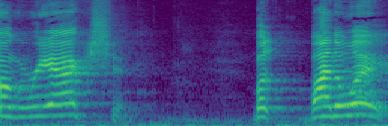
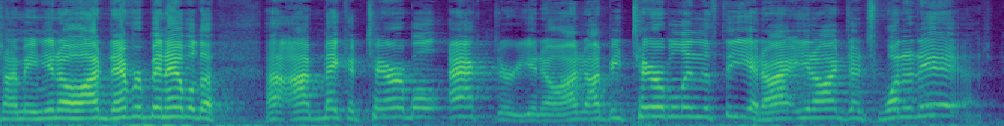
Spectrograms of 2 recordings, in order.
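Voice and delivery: normal talking voice

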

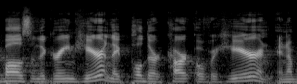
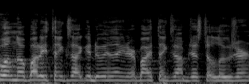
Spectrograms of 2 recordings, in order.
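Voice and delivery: soft, rushed self-pitying whine, acted; quick, quiet mock self-pity; mock martyr; 2 semitones higher, 9 dB quieter, faster than usual. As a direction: imitate someone feeling sorry for themselves. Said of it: "get a martyr's mentality".

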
